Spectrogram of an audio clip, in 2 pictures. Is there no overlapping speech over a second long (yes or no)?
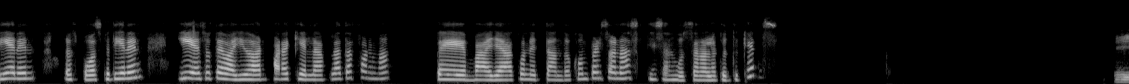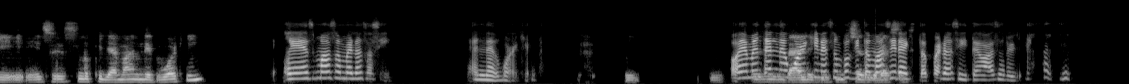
no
